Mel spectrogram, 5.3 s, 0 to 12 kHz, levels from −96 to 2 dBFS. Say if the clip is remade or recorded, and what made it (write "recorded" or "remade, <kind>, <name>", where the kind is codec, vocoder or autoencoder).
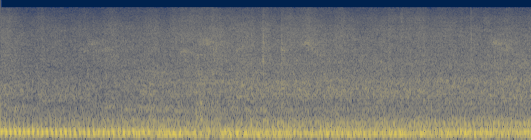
remade, autoencoder, DAC-VAE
